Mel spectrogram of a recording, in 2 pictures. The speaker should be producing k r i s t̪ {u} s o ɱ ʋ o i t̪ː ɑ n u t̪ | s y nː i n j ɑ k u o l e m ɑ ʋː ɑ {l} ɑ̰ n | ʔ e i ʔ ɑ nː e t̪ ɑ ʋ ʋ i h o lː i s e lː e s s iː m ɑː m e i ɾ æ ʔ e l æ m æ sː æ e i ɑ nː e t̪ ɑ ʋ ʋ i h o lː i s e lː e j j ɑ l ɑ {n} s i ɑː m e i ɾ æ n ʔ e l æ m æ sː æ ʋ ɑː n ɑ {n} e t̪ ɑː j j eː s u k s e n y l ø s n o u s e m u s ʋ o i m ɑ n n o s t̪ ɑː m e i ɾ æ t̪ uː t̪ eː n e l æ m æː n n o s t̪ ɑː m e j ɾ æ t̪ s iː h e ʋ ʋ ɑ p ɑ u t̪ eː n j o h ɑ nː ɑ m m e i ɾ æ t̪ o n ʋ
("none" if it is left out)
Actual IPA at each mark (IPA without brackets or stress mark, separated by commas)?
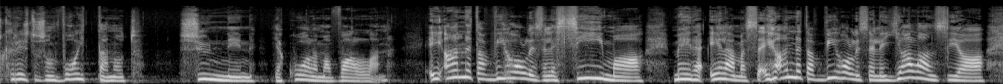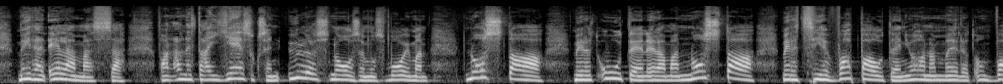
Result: u, lː, n, nː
